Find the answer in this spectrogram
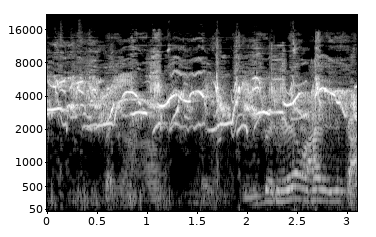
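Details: Oriental magpie-robins in Chinese cages, pitted against each other in a through-cage fight, give a tumbling stream of high, rising and falling whistles and rough chirps without pause, while a man's voice is heard softly near the end.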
